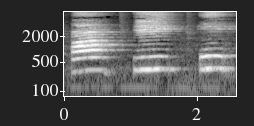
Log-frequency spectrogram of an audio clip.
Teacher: ह्रस्व स्वर से ज्यादा समय लगा, दुगना समय लगा। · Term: दीर्घ स्वर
